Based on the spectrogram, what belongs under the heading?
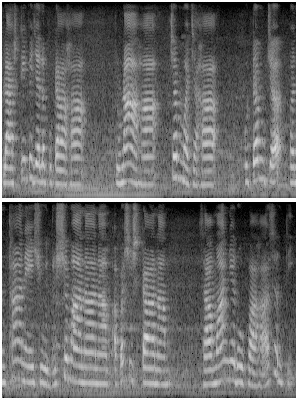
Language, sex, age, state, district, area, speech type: Sanskrit, female, 45-60, Karnataka, Belgaum, urban, spontaneous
